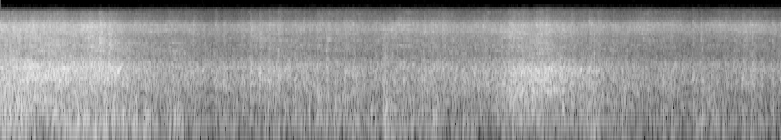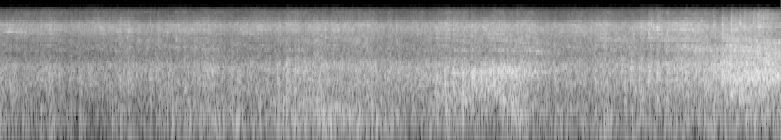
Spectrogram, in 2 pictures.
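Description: Express passenger train running through a station at speed, close by: a continuous rush of wheels on rail with a clickety-clack, swelling louder every few seconds as the coaches go past.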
